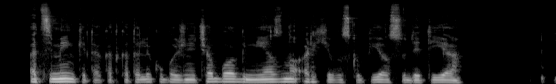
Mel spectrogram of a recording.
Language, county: Lithuanian, Vilnius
